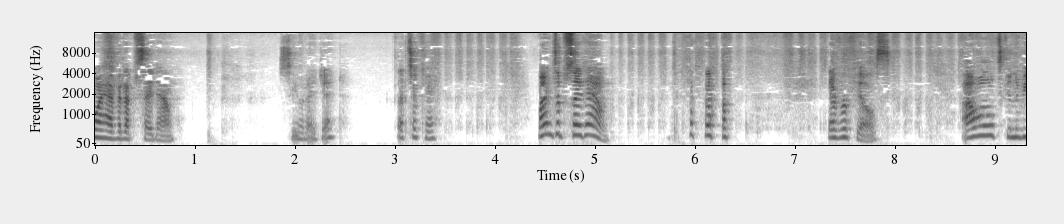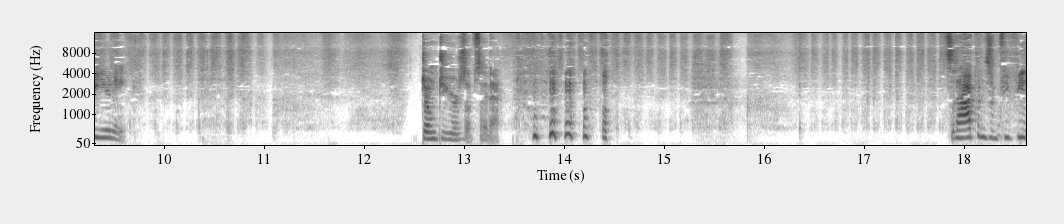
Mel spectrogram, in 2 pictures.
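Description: Fingers rub and press over paper, making a soft rustle.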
